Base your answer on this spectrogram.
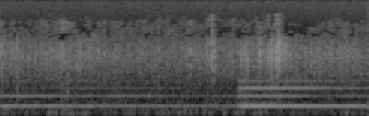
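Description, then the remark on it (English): A church bell, coming from the direction of the old church, rings with a steady, humming low tone, then a fresh, louder stroke adds brighter overtones partway through. A soft hiss sits underneath, and no one speaks. “Church bell, all right? Yeah. Coming from down toward the old church, too.”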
